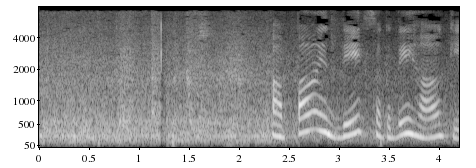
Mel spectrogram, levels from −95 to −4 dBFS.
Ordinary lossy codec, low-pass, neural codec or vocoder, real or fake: MP3, 32 kbps; 7.2 kHz; none; real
